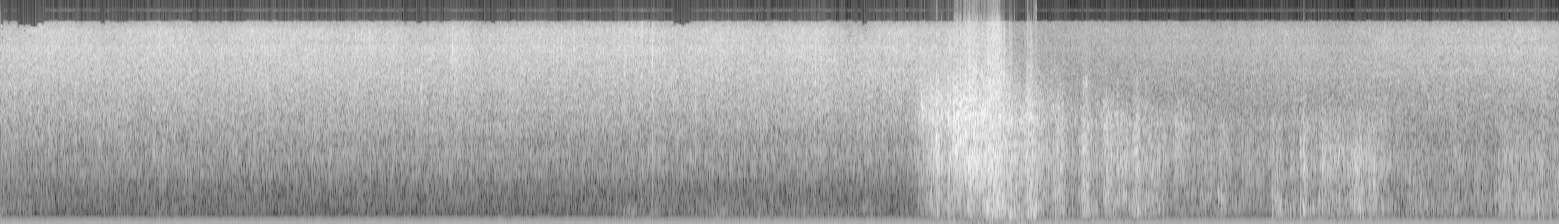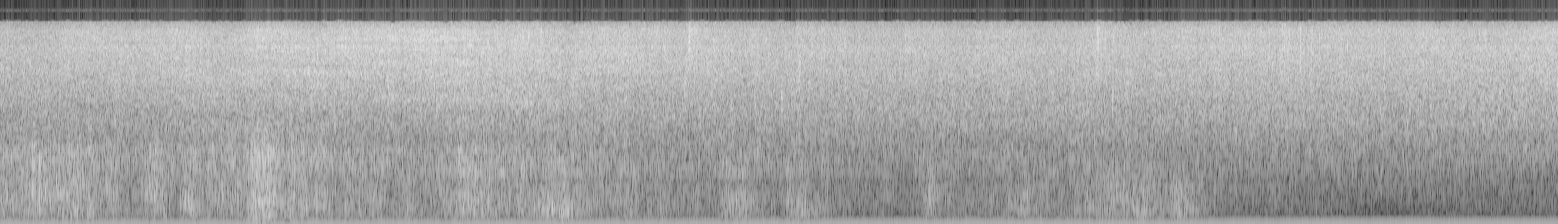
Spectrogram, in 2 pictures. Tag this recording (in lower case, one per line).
thunderstorm
rain
water
thunder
